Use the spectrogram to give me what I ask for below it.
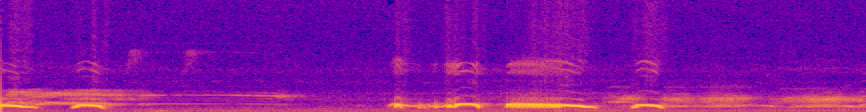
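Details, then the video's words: A spotted dove used as a decoy to call in wild doves: two short low coos, a pause, then a full phrase of quick double coo, long falling coo and a short closing coo, with a soft hum behind. "Chim cu gáy mồi chuẩn thúc & gáy gọi kích bổi nhanh nổi hiệu quả"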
